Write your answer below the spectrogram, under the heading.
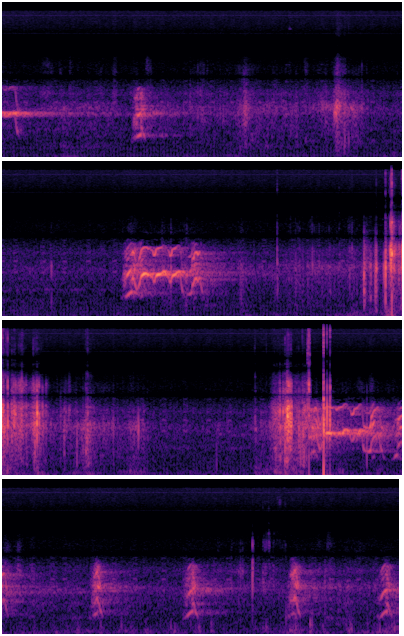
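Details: Coyote near a possibly active den area, unhappy with a person's presence, gives short harsh barks with wavering harmonic yelps, spaced irregularly every one to three seconds, with a few sharp clicks between.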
